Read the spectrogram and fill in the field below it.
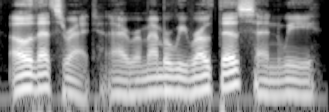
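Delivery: ordinary talk, nothing marked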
